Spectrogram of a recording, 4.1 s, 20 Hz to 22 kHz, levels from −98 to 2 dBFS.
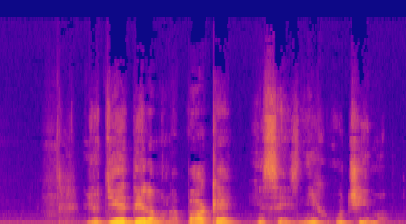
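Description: Listening to the speech recording, nothing stood out as a technical problem anywhere in it.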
